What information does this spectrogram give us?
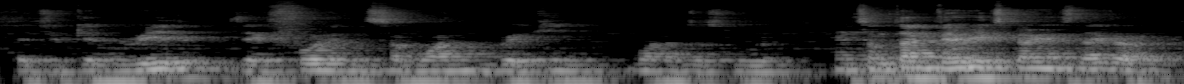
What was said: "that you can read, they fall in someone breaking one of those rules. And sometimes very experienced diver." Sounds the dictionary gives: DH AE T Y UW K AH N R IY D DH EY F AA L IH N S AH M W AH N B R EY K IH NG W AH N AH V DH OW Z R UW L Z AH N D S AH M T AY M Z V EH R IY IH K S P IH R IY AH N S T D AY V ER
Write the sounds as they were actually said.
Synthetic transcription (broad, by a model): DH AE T Y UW K AH N R IY D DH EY F AA L IH N S AH M W AH N B R EY K IH NG W AH N AH V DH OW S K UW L AH N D S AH M T AY M V EH R IY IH K S P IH R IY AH N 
